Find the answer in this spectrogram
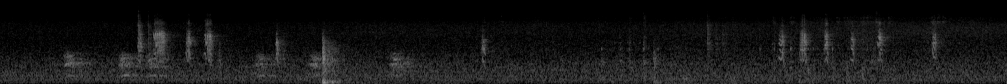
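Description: Bird calls: short, sharp call notes in two quick runs, one in the first few seconds and another near the end. A single low thump about three seconds in.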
